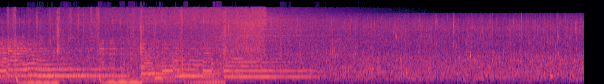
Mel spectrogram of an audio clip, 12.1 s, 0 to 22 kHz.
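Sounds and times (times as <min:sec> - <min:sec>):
held music notes: 0:00.0 - 0:06.7
running water rushing: 0:00.0 - 0:11.7.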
